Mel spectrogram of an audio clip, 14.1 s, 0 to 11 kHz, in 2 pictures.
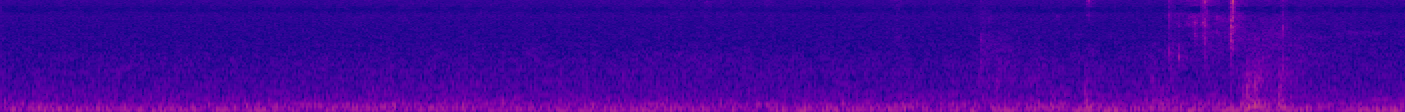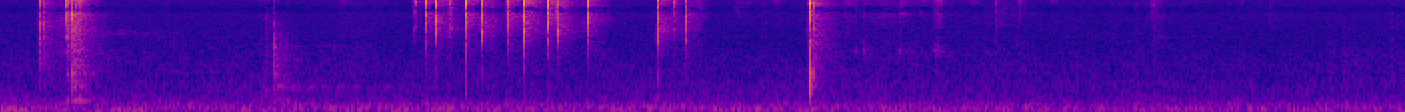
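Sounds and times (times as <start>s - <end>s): makeup cases clicking and tapping: 9.1s - 10.5s.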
